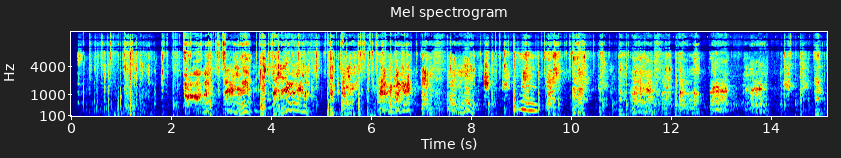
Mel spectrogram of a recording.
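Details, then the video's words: Pet dog going crazy while playing with a beach ball indoors; excited growling and rough barking come in rapid, uneven bursts, with short pauses, scuffling and thumps of the ball between outbursts. "My dog going crazy with a beach ball"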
